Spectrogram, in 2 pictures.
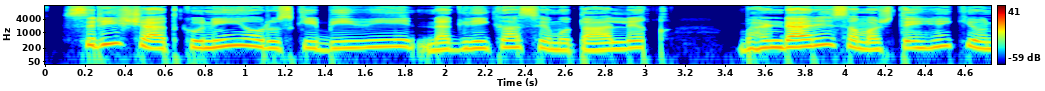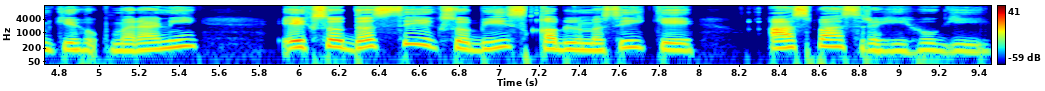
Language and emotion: Urdu, neutral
